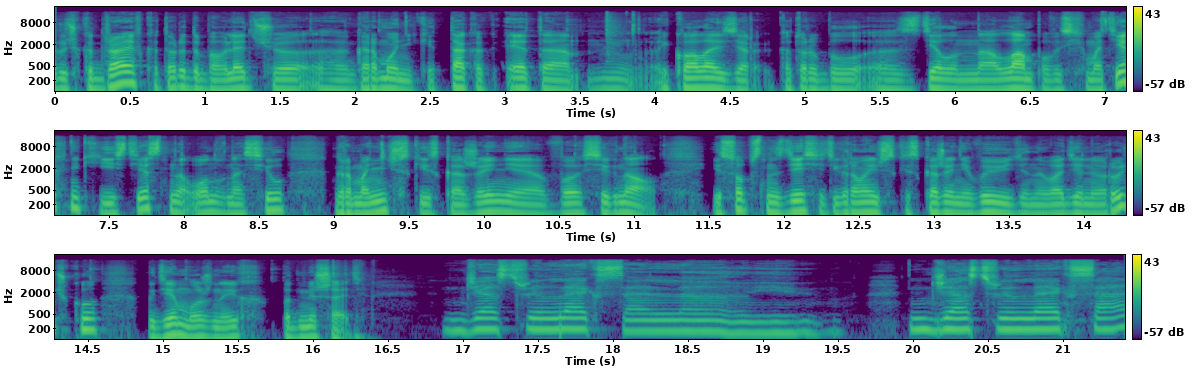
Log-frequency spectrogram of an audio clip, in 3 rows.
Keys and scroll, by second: 16.1 space.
